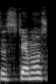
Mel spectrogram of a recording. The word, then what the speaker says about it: estemos: So estemos, where do you hear the stress? It's on the second to last. So if the stress is on the second to last, does estemos need an accent?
